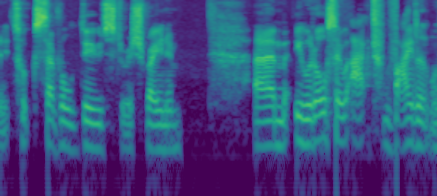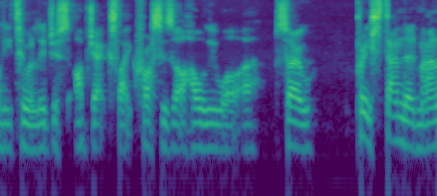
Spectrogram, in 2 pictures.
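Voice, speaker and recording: A man with a medium-pitched, slightly bright voice and some vocal fry co-hosts a podcast, recorded with no echo. In casual chat he tells a case story, rambling, slangy and jokey, with plenty of ums.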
